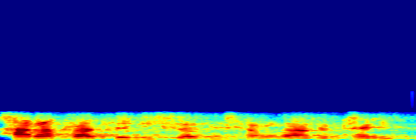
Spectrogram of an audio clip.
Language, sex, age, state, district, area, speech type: Bodo, female, 45-60, Assam, Chirang, urban, conversation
